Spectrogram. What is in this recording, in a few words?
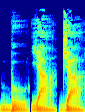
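"buyaja", concatenated syllables; Affixing experiment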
